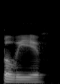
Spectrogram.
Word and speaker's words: Bleav: Yeah, so Believe in Timberwolves, spelled B-L-E-A-V, but it's pronounced Believe.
